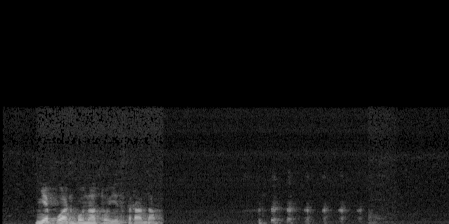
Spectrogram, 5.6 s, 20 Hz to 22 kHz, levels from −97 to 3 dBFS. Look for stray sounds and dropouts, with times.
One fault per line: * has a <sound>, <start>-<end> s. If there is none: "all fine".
* has a laugh, 3.0-4.6 s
